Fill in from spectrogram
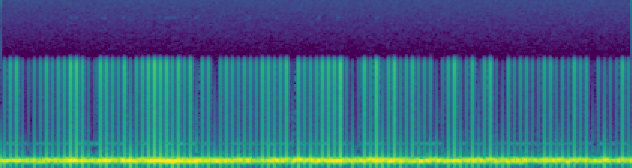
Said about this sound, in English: Blue whales do make kind of a wide variety of sounds. Scientists are, like most things, are still trying to figure out exactly what these mean.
